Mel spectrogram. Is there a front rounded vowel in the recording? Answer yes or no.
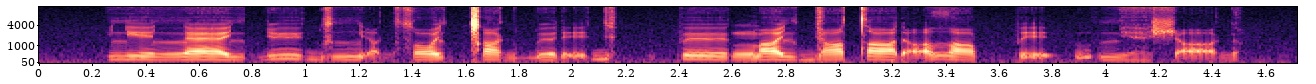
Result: yes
